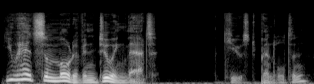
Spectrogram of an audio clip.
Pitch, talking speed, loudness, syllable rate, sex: 115 Hz, 170 wpm, -16 LUFS, 6.1 syllables/s, male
